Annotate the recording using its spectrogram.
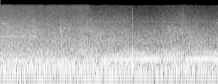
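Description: Steady outdoor background noise with a low, steady hum through most of it.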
